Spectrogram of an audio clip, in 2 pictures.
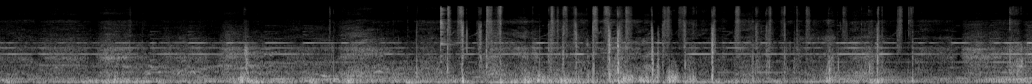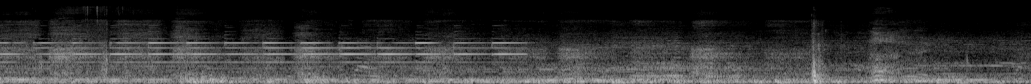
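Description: A train approaching a railroad grade crossing: a steady high-pitched ringing tone holds for about fifteen seconds, then stops, over a low rumble. A run of sharp clicks comes a few seconds in.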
